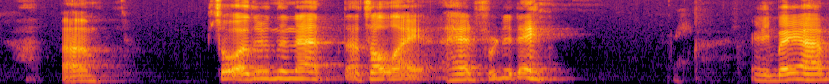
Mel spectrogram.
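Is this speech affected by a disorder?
Yes: cerebral palsy.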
